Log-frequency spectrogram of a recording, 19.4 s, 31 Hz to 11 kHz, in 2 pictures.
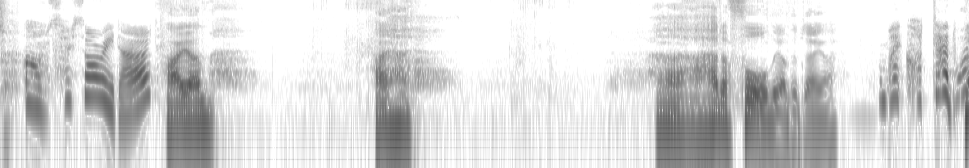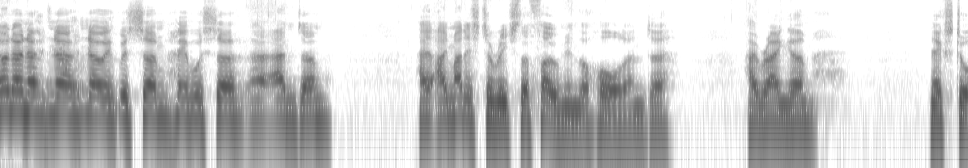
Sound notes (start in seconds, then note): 2.0 breathing heavily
